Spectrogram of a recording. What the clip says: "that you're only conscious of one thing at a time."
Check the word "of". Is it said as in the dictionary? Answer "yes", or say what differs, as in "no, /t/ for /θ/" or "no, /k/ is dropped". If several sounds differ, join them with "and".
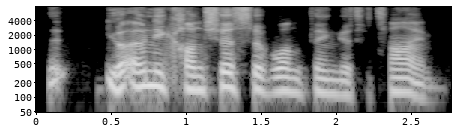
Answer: yes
